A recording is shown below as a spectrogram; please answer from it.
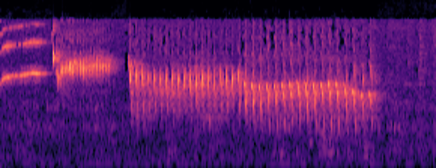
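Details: Canary singing: a pure whistled note gliding upward, a brief high held tone, then a long rapid trill of even buzzy pulses that steps lower midway before stopping, over faint room hum.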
